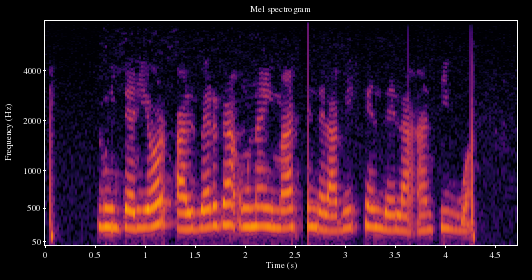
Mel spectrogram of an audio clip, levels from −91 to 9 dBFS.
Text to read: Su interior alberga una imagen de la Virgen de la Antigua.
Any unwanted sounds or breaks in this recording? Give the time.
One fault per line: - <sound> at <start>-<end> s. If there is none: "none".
- dropout at 2.6-2.6 s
